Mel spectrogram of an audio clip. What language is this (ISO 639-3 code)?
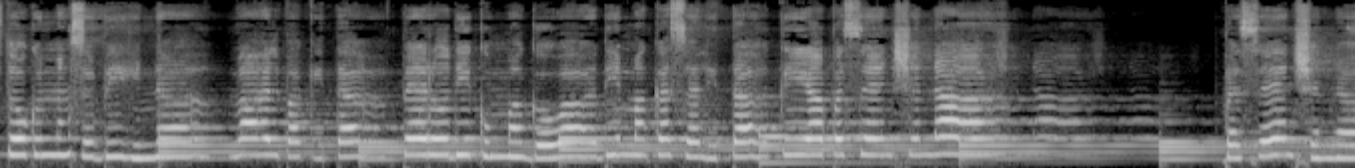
ind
